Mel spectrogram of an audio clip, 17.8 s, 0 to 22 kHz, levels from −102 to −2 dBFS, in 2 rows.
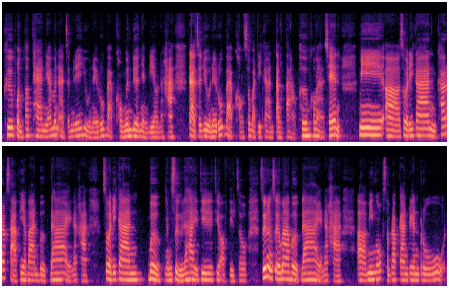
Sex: female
